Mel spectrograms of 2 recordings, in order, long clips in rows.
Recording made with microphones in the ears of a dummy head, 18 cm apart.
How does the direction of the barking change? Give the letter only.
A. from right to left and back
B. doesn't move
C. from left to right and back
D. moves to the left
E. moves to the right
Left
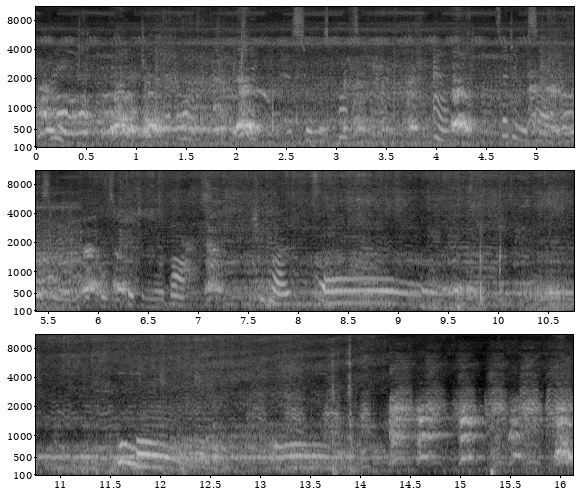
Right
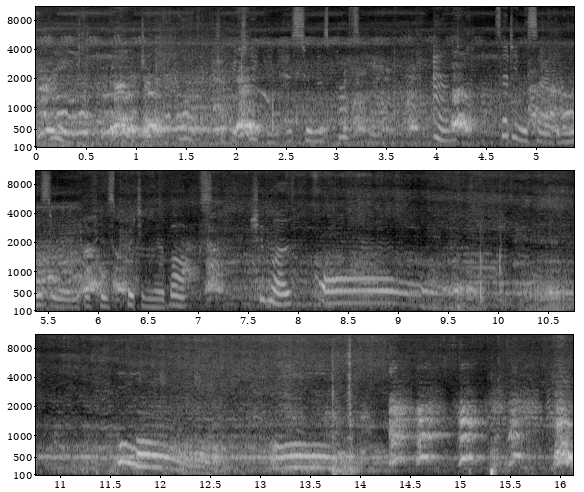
A.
